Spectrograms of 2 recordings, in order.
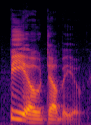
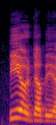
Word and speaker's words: bow: B-O-W. Now, B-O-W actually has a couple of different pronunciations.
